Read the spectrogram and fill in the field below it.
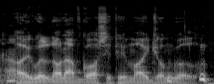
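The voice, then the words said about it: Imitates another person's voice. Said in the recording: “my Windsor Davis impression”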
